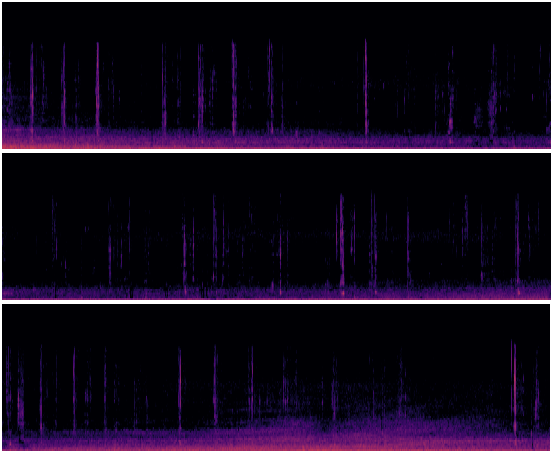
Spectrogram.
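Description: A person chewing cactus fruit close to the microphone, with many small scattered clicks and crunches from its rock-hard seeds.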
